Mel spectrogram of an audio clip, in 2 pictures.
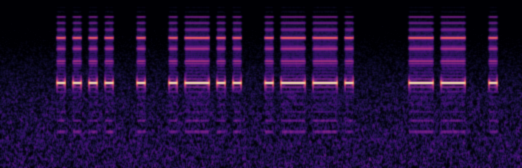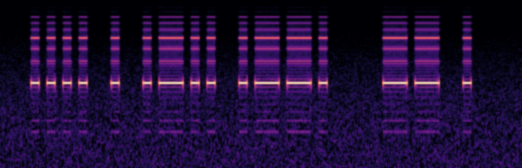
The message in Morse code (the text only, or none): HELP ME HELP ME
